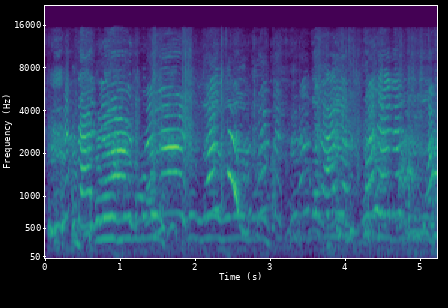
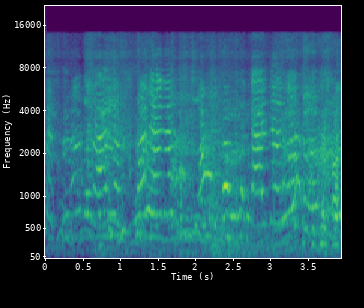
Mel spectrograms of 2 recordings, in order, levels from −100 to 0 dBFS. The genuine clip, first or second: first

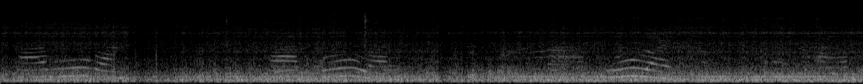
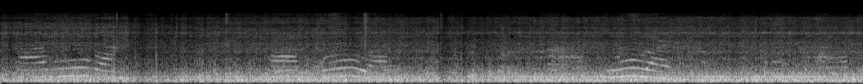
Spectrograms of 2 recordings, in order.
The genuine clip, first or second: first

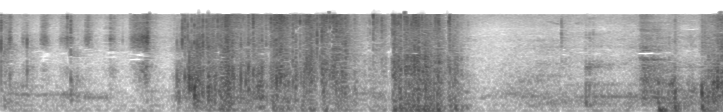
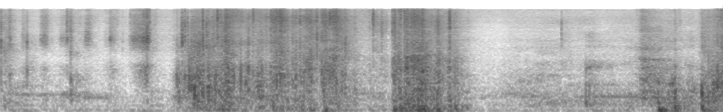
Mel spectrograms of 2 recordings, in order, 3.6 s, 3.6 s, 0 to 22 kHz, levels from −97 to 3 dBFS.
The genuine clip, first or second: first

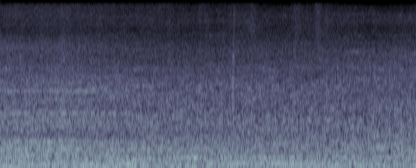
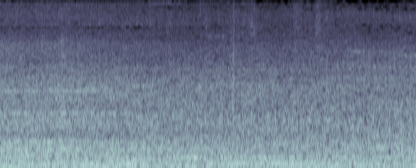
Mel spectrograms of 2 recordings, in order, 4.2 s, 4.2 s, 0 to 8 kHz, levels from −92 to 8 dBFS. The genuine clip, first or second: second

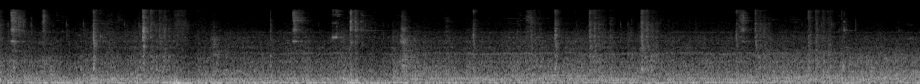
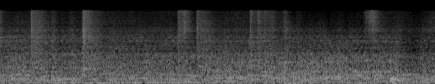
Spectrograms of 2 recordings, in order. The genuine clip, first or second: first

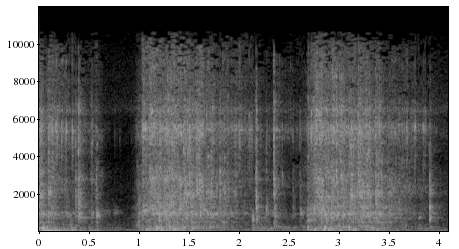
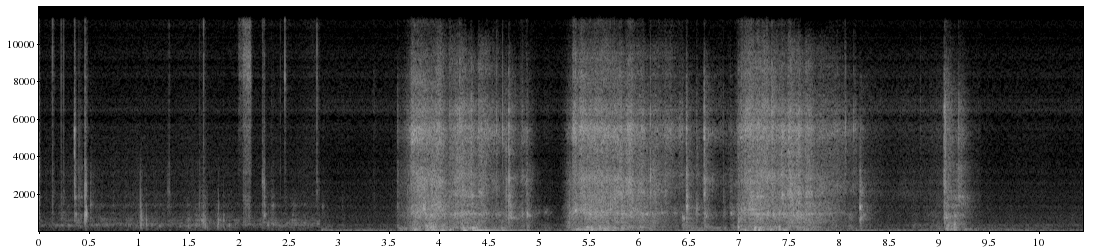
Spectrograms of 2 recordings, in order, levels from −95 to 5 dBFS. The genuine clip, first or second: first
